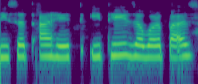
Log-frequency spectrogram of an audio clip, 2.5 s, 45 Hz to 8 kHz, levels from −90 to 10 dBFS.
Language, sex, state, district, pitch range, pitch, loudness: Marathi, female, Maharashtra, Dhule, 235-260 Hz, 245 Hz, -17 LUFS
